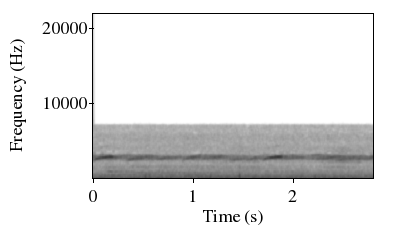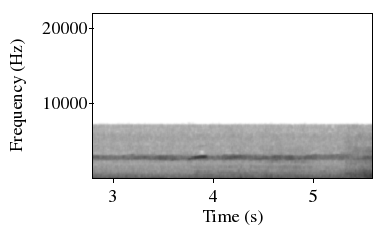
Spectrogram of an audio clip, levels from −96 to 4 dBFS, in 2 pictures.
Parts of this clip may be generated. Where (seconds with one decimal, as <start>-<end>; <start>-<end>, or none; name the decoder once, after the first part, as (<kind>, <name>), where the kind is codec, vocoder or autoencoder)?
none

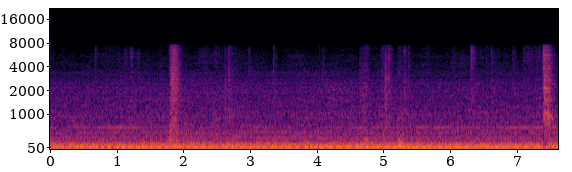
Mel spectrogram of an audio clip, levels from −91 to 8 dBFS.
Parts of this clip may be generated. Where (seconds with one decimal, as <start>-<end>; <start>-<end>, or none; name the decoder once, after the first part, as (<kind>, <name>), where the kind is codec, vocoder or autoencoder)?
none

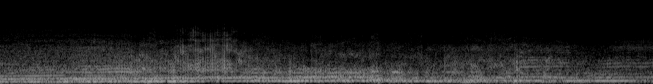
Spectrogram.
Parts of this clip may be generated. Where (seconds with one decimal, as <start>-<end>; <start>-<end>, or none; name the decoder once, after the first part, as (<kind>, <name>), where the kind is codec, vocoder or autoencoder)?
1.3-5.2 (codec, HILCodec)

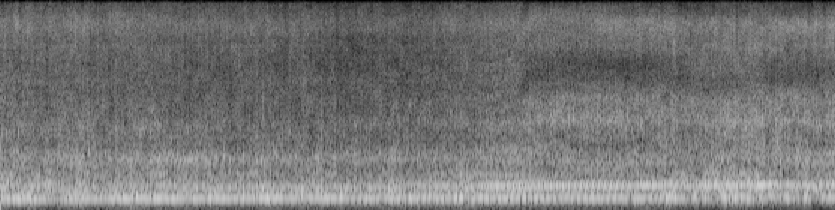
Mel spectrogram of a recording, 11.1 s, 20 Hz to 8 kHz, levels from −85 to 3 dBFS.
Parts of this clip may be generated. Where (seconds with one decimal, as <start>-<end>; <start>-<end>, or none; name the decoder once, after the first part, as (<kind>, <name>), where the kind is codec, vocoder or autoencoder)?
0.0-6.4 (codec, HILCodec); 8.4-11.1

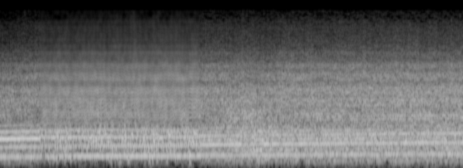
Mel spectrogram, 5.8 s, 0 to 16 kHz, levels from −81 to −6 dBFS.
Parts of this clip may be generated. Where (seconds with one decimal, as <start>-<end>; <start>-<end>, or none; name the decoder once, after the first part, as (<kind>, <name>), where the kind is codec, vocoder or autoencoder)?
0.5-2.5 (vocoder, Vocos)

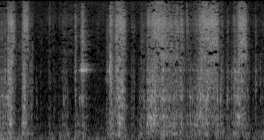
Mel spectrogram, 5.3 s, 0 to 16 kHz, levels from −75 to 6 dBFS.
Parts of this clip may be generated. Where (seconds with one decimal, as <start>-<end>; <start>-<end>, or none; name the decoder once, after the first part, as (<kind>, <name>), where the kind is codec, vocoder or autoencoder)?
0.0-0.5 (vocoder, Vocos); 1.4-4.6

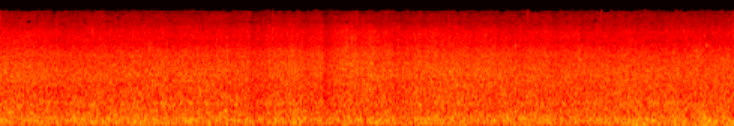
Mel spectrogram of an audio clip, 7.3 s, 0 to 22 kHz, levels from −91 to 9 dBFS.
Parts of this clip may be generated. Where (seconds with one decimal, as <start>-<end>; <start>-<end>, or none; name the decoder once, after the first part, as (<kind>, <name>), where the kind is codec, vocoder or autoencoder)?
1.9-5.6 (vocoder, BigVGAN v2)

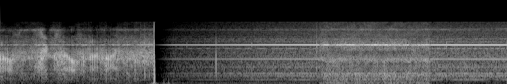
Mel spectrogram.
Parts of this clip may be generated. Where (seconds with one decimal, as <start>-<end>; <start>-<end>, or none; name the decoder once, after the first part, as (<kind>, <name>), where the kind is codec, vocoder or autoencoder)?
0.0-1.4 (codec, HILCodec); 3.2-4.3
